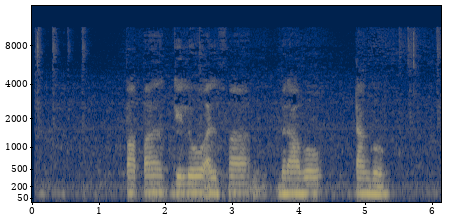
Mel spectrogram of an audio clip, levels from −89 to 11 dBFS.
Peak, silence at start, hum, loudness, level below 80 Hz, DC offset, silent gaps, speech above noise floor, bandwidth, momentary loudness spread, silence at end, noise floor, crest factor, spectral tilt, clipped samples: -8 dBFS; 0.05 s; none; -24 LUFS; -50 dBFS; under 0.1%; none; 27 dB; 11.5 kHz; 23 LU; 0.05 s; -49 dBFS; 18 dB; -7.5 dB/octave; under 0.1%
